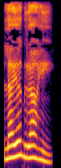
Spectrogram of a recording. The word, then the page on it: ಲಯಗ್ರಾಹಿ: laya grāhi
